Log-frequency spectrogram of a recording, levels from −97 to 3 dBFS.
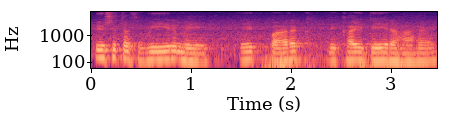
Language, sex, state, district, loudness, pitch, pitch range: Hindi, male, Chandigarh, Chandigarh, -16 LUFS, 120 Hz, 115-130 Hz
